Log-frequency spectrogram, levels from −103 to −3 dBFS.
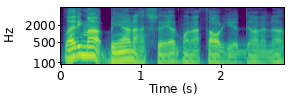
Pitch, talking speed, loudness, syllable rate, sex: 105 Hz, 280 wpm, -20 LUFS, 5.2 syllables/s, male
